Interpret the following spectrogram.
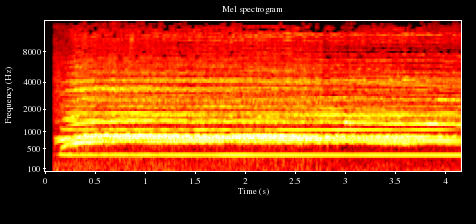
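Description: A conch shell (shankha) blown in one long, steady note that slides up into pitch at the start and then holds.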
